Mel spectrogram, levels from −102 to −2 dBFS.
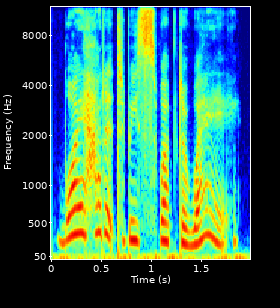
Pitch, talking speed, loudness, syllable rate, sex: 275 Hz, 210 wpm, -17 LUFS, 4.6 syllables/s, female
